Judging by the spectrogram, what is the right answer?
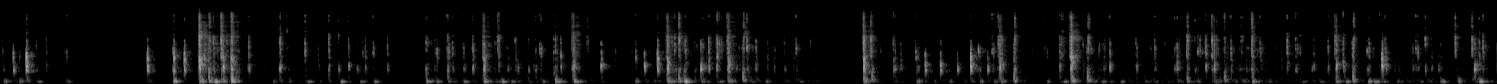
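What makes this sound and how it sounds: Fingertips type on a compact plastic mechanical keyboard with a black plastic case and round pastel plastic keycaps. The result is quick bursts of crisp, clacky keystrokes with bright highs and little low end. Short pauses separate the runs of typing.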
